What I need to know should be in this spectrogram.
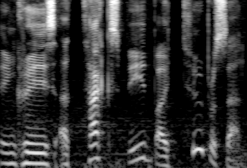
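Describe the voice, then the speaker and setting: A man talks very slowly while music plays behind him. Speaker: gaming video creator. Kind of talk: let's play commentary. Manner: casual, with filler hesitations.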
